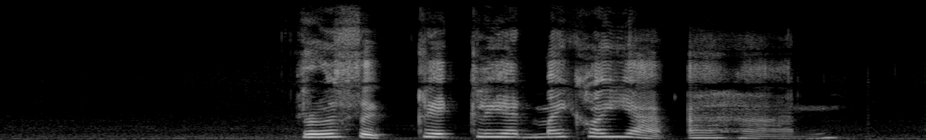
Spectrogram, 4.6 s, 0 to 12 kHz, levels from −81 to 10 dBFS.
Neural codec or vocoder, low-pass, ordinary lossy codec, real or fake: none; none; none; real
